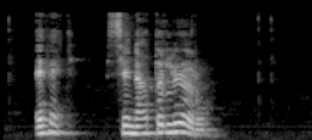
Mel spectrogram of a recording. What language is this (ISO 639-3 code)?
tur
